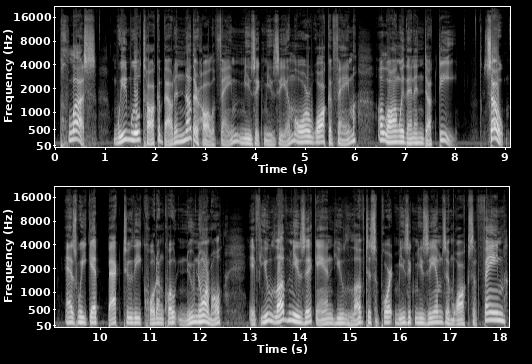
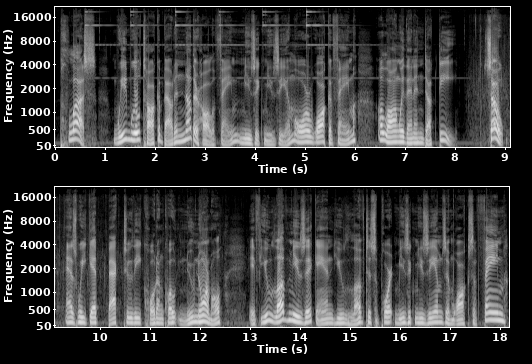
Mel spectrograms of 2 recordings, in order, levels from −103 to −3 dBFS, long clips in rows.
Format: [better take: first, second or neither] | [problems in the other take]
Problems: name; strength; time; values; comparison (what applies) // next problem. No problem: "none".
first | household noises; noticeable; throughout; 20 dB below the speech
